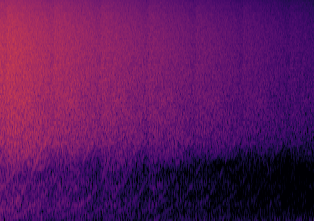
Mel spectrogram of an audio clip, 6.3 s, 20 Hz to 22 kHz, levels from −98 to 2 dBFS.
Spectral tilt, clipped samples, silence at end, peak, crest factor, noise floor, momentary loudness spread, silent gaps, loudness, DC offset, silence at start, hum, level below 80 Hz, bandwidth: 4.5 dB/octave; under 0.1%; 0 s; -16 dBFS; 20 dB; -56 dBFS; 23 LU; none; -32 LUFS; under 0.1%; 0 s; none; -86 dBFS; over 20 kHz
